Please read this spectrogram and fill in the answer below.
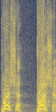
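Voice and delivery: blurted out high and loud, hurried and rushed.

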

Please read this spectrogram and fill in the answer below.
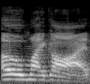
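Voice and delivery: loud, startled exclamation.

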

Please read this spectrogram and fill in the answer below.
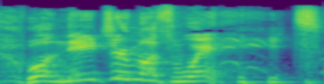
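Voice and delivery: put-on shrill, very high little-kid shout. Retelling how a kid yelled at someone leaving the table: imitating a kid yelling. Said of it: "And then the kid just yells".

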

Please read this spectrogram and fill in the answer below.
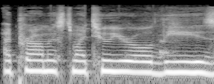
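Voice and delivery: put-on woman's bawling, crying voice. Retelling how a customer at checkout reacted when her card failed: imitating a woman bawling. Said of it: "she was just bawling".

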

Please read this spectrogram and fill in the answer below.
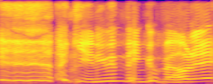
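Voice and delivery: put-on teary voice, crying through the words. Retelling how Carly spoke with her eyes welling up: imitating Carly tearing up. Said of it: "they're welling up".

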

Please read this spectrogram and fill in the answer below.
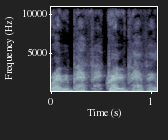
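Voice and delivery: nervous, hushed, urgent whisper, repeated over and over. Retelling a tense military checkpoint stop: imitating mom whispering. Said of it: "my mom keeps whispering".

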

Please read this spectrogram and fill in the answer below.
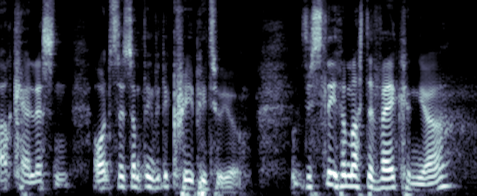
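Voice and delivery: fake German accent throughout. Saying something prophetic and creepy before a goodbye: put-on german accent. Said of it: "Let me get back to German".

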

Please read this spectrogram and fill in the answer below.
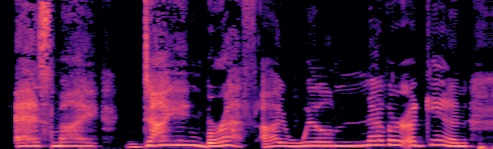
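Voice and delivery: very high, slow, drawn-out, grand, dramatic delivery. Retelling a vow made after a breakup: Scarlett O'Hara vow. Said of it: "Scarlett O'Hara vow".

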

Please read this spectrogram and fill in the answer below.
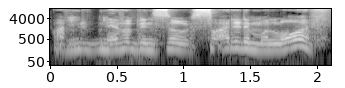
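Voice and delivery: put-on Scottish accent. Speaking to Jose and the show's listeners, finally doing a Scottish accent. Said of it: "I can finally do my Scottish accent".

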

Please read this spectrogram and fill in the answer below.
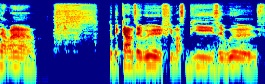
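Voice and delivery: put-on low-pitched voice with French accent. Speaker acting out the wolf teacher instructing his student, Hopper with French accent. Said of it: "do not ever bring that French accent".

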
